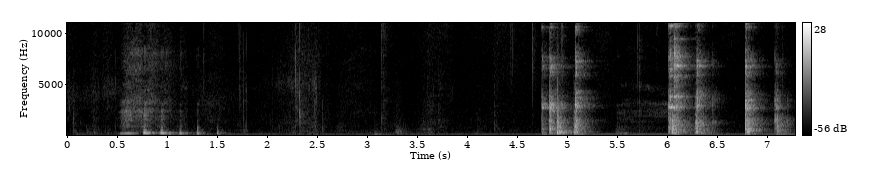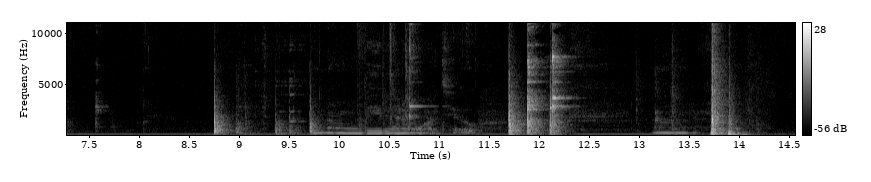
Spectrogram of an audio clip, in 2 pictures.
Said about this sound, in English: I couldn't sleep. I just thought I'd come up and do the dishes before everybody gets up.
